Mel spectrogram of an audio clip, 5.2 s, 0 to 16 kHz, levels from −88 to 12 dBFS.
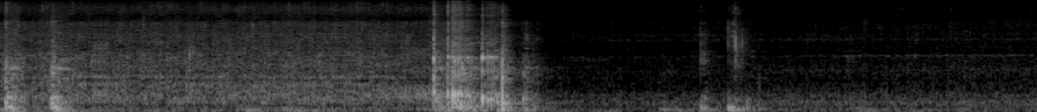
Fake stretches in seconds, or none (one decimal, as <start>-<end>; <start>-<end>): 0.5-1.3; 2.1-5.2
